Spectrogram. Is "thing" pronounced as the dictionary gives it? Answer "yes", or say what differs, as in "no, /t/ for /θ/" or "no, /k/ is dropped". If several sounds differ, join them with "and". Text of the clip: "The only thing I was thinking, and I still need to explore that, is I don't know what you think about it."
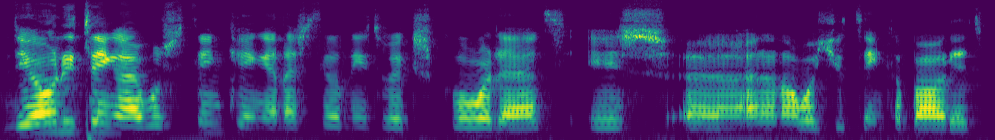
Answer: yes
